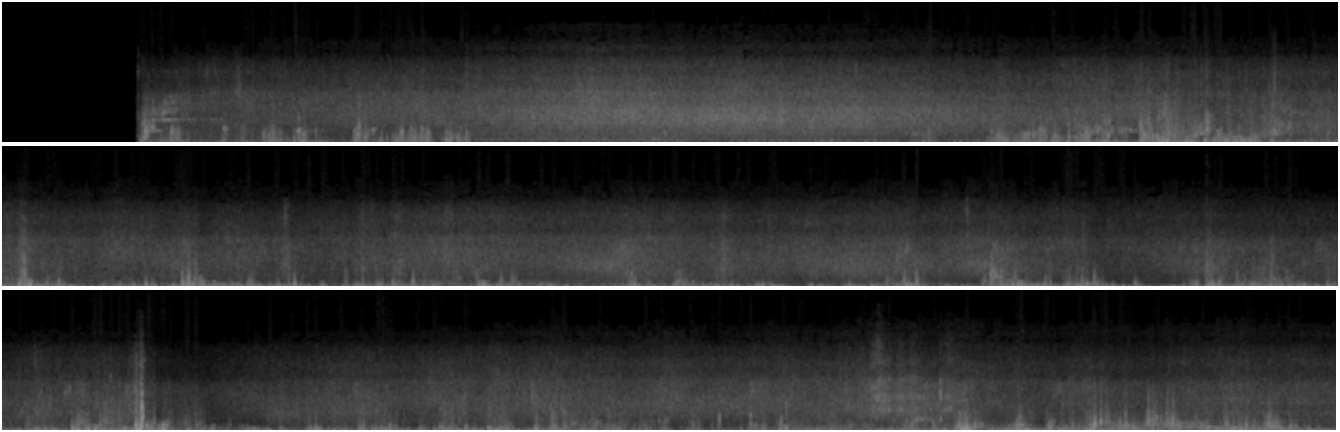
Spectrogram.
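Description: Strong gusting wind buffeting the microphone over storm surf breaking on a rocky shore. It cuts in suddenly about a second in and then keeps up a loud, uneven rumble.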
